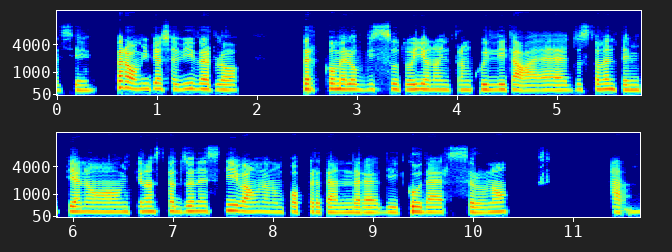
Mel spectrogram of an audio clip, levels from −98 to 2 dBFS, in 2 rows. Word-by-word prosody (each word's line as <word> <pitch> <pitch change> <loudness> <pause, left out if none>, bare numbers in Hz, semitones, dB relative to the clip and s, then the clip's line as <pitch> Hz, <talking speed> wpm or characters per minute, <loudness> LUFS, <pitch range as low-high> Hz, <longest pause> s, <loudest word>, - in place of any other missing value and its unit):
sì. 170 0 -8 0.2
Però 255 -4 +8
mi 210 +1 -5
piace 205 -2 -1
viverlo 190 -3 +1 0.6
per 200 -3 +4
come 205 -1 +4
l'ho 195 0 +3
vissuto 190 +1 -4
io, 195 +1 +3
no, 190 - -3
in 185 -1 -5
tranquillità, 180 -1 +1
eh, - - -6
giustamente 195 +1 -2
in 180 0 -2
pieno 185 -1 +1
in 185 - -5
piena 190 +2 -1
stagione 195 0 -1
estiva 210 +1 +2
uno 190 0 -5
non 175 -1 -10
può 180 +1 -1
pretendere 170 -1 -1
di 170 0 -7
goderselo, 175 -2 0
no? 185 +2 -1 1.0
Eh! - - -2
185 Hz, 150 wpm, -24 LUFS, 175-195 Hz, 1.0 s, Però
